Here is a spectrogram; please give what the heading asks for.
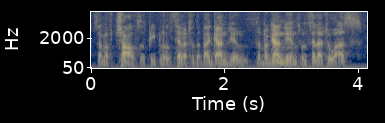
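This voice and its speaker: An actor playing a cool, cynical English nobleman in a radio drama, speaking in a languid, wry, unhurried way. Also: deep voice, breathy edge, muffled recording. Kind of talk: classic radio drama acting.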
